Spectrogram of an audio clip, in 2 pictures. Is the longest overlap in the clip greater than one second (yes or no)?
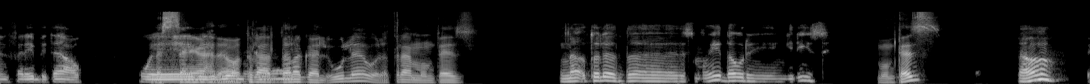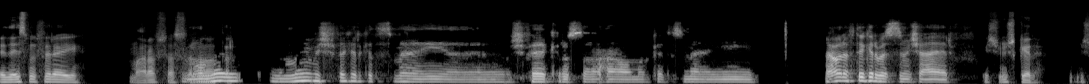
yes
